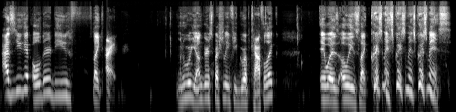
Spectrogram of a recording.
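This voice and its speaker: A man's voice: fairly high pitch, no echo, studio quality. A man hosting a casual trading podcast, joking and laughing often as he chats with his co-host. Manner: laughs a lot, quick joking delivery. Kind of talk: casual banter on a trading show.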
